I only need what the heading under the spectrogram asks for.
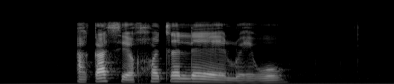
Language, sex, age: Northern Sotho, male, 26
